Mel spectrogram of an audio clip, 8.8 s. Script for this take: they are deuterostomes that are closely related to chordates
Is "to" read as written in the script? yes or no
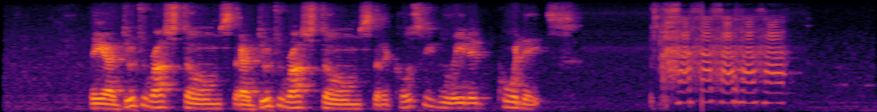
no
